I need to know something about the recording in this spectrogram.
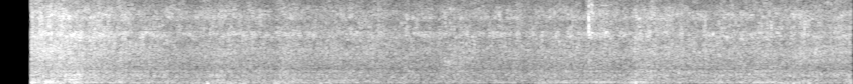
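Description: Water running in a small open irrigation channel: a steady, even rushing noise.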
